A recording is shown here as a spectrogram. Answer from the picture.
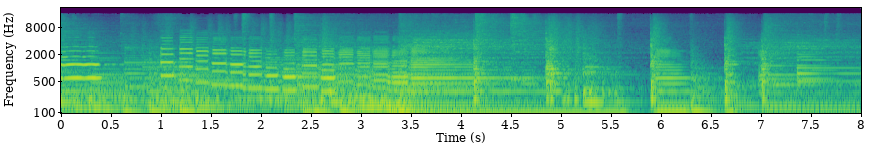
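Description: Jazz trio of tenor saxophone, piano with synth bass, and drum kit playing together. A held note gives way to a descending run of notes. A sustained low synth-bass note comes in about three and a half seconds in, with sharp drum hits through the middle of the passage.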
